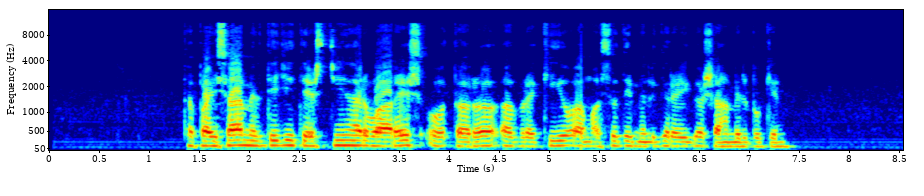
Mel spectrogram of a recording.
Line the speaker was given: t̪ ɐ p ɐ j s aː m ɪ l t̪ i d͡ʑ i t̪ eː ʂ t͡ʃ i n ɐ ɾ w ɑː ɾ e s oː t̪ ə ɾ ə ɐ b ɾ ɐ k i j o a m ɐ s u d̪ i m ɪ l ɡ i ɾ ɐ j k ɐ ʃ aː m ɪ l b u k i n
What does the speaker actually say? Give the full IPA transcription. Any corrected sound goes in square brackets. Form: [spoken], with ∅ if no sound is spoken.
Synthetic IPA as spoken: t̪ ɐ p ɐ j s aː m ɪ l t̪ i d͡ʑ i t̪ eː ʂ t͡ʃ i n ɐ ɾ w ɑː ɾ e s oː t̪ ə ɾ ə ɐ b ɾ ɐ k i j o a m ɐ s u d̪ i m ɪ l ɡ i ɾ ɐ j [ɡ] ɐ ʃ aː m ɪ l b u k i n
